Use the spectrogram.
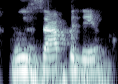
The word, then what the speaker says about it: vous appelez: Now this one is vous appelez, z sound come, vous appelez.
